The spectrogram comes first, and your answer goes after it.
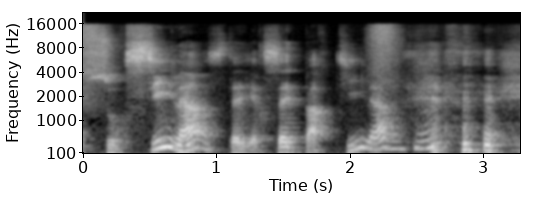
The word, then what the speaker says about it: sourcil: peut voir par exemple le mot sourcil moi je le prononce sourcil hein c'est-à-dire cette partie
